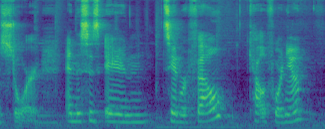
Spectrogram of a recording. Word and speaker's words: San Rafael: And this is in San Rafale, California, not San Raphael as my roommate from Oklahoma likes to pronounce it.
